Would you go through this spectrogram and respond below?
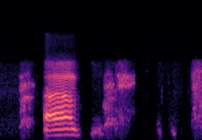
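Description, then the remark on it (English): One loud, drawn-out, tonal dog bark, set among shorter, softer yips or voice-like sounds before and after it. “It only barks when Koreans and Mexicans are in the vicinity.”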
